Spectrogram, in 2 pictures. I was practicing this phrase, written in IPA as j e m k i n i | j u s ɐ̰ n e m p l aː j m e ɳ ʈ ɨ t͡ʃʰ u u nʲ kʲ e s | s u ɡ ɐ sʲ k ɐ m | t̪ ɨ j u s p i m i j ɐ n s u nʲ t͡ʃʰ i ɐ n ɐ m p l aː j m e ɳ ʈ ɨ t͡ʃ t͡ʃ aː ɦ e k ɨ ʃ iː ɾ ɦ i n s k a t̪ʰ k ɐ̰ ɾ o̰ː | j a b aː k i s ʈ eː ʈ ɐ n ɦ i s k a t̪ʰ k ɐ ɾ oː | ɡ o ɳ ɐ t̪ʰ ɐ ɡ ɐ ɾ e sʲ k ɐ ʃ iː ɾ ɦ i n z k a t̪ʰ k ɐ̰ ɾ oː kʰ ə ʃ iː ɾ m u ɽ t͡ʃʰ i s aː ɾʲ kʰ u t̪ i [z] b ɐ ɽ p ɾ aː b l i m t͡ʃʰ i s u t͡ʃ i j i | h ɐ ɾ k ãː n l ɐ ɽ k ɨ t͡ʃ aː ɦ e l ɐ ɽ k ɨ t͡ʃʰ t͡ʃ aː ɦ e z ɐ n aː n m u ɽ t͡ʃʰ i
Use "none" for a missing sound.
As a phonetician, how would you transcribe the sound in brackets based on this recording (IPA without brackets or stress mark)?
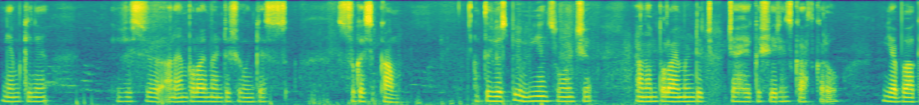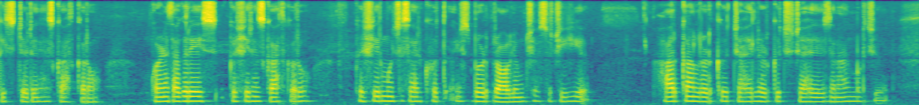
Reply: s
